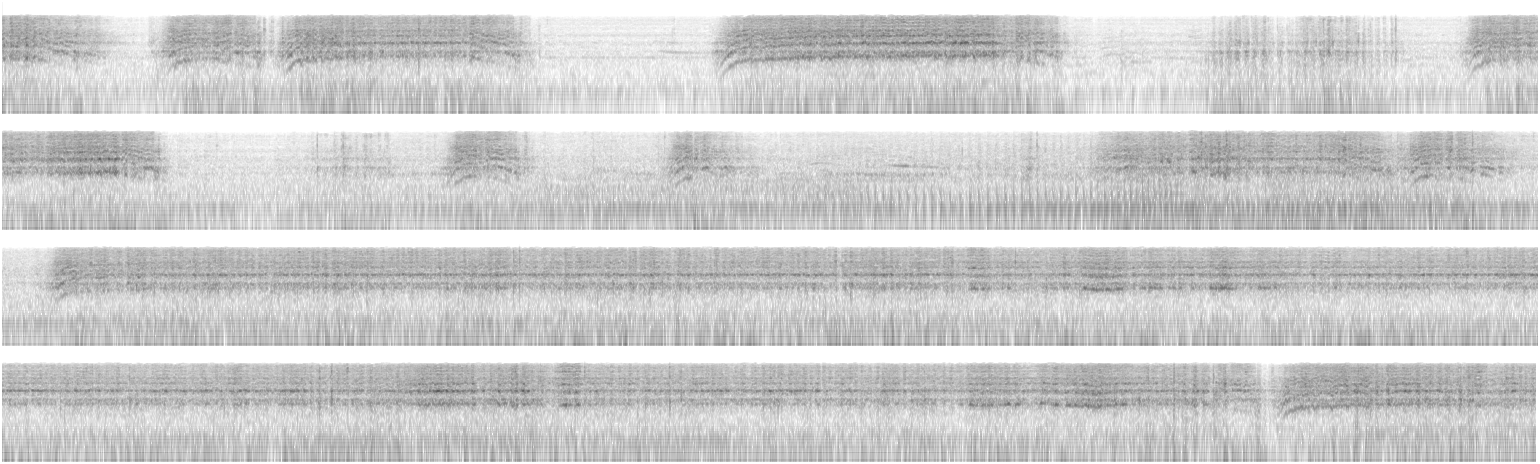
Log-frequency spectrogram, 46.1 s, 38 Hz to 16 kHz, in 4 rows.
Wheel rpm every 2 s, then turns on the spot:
70, 150, 60, 160, 10, 100, 50, 40, 10, 20, 180, 80, 220, 230, 230, 230, 230, 230, 230, 230, 230, 190, 190.
8-10 12-16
